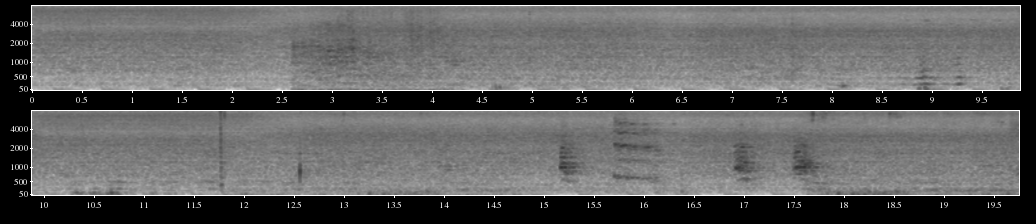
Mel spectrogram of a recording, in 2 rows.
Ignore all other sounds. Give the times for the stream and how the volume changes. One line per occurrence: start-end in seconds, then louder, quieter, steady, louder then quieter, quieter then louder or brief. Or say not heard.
0.0-19.7 steady.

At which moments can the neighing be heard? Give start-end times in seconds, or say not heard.
2.6-4.3, 15.7-16.4.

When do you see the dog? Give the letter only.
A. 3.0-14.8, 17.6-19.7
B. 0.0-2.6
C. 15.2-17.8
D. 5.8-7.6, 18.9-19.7
C.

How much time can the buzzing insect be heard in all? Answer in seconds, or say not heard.
14 s.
